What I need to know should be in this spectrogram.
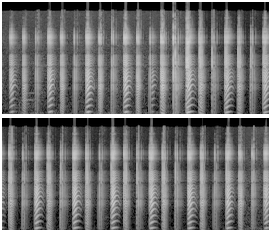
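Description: A synthesizer plays a fast, repeating pattern of plucky, chirping electronic notes.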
